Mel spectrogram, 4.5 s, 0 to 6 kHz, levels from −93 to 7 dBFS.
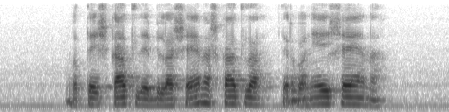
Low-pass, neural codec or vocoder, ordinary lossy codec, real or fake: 5.4 kHz; vocoder, 44.1 kHz, 128 mel bands every 256 samples, BigVGAN v2; none; fake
